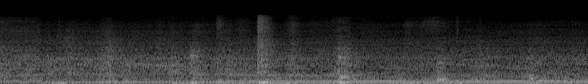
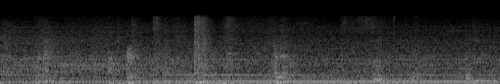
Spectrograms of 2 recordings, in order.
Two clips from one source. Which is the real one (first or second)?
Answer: second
